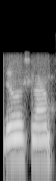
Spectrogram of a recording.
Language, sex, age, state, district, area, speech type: Kashmiri, male, 18-30, Jammu and Kashmir, Shopian, rural, conversation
